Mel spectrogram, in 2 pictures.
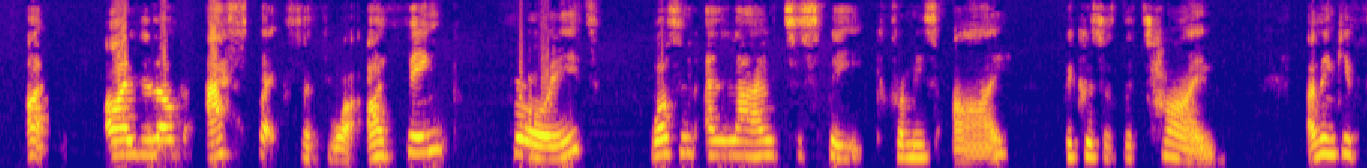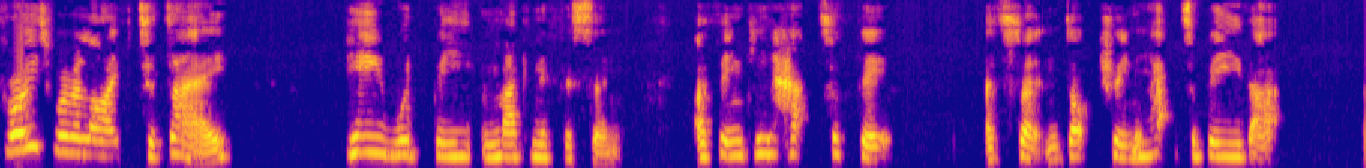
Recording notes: I didn’t think it would make it because the recording quality was so bad (I’ve learnt my lesson) even the professional that I reached out to couldn’t help me but I think I’ve done a good job of cleaning it up over the last couple of days.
